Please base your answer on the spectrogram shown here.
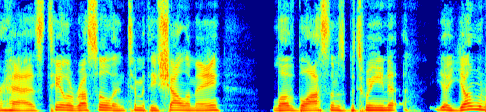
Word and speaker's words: Chalamet: a while because it has Timothy chalamet and that's actually how you say his name suck it but it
